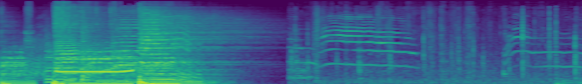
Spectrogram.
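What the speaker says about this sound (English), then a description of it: "Kittens." Several high, thin meows from kittens, repeated in short bursts after a loud musical opening that fades out.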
